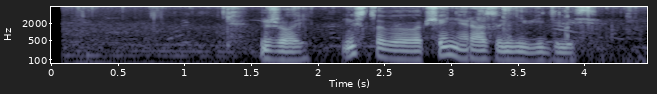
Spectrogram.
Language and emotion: Russian, neutral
